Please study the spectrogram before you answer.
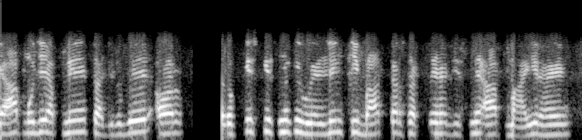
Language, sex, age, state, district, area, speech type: Urdu, male, 45-60, Maharashtra, Nashik, urban, conversation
